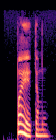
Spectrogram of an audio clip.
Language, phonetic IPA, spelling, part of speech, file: Russian, [pɐˈɛtəmʊ], поэтому, adverb, Ru-поэтому.ogg
- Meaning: so, therefore, that's why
